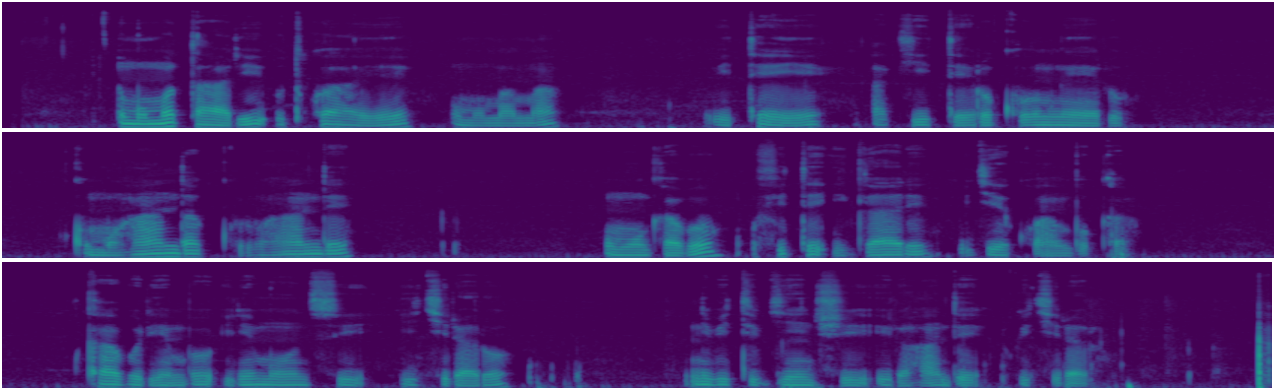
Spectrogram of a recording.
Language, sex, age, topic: Kinyarwanda, male, 18-24, government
